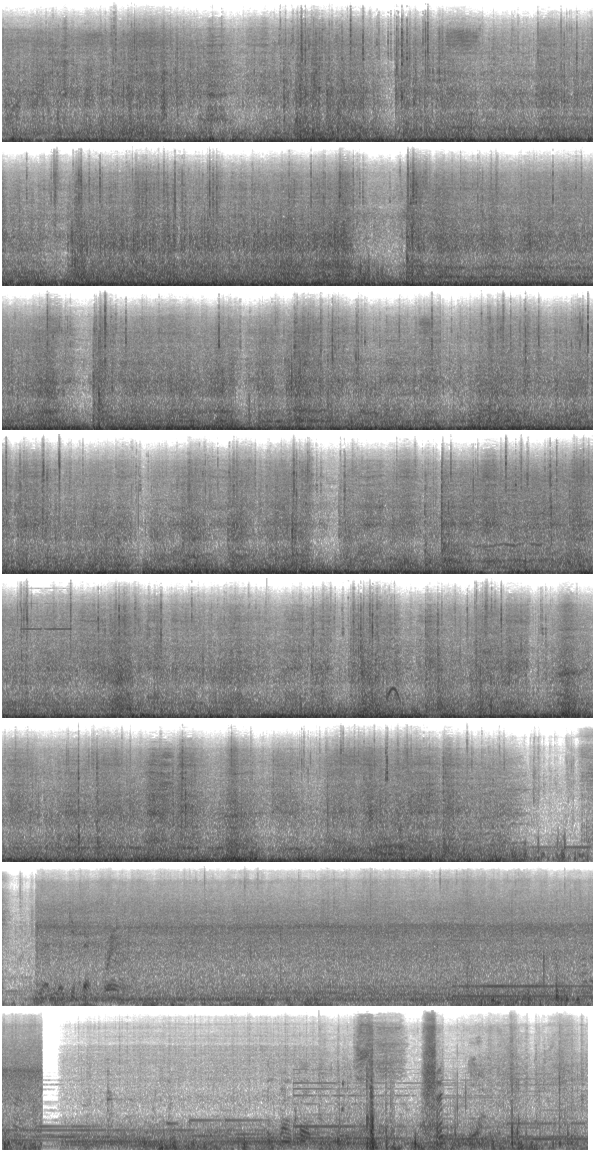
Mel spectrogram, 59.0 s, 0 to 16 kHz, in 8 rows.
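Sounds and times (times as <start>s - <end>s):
wind buffeting microphone: 0.0s - 45.4s, 46.0s - 59.0s
bike rattling over bumps: 0.0s - 59.0s
tyres on loose dirt: 0.0s - 59.0s.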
